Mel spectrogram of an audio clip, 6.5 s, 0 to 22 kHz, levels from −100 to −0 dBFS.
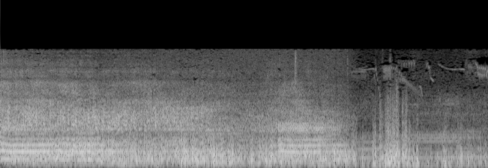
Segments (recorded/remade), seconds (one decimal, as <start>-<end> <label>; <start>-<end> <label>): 0.0-0.7 recorded; 0.7-2.1 remade; 2.1-6.5 recorded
